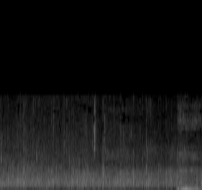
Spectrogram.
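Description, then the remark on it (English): An audience claps their hands in praise of God in a steady, dense wash of applause with no individual claps standing out, swelling slightly near the end. “Somebody clap your hand and praise him for that.”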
